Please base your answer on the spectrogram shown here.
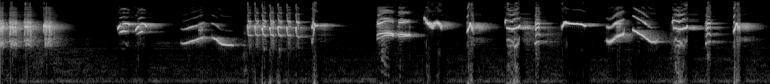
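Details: Orange-headed thrush singing where light is weak, mixing chattering trills, falling slurs and bright high whistles in quick succession, a varied continuous stream after an early pause.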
